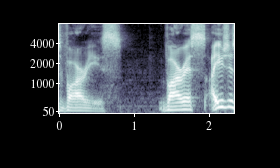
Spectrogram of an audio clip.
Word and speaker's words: Varys: do you pronounce varys varus i usually say varys myself varus is kind of weird varys this doesn't sound like a name varies sounds like a name so yeah melis that's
